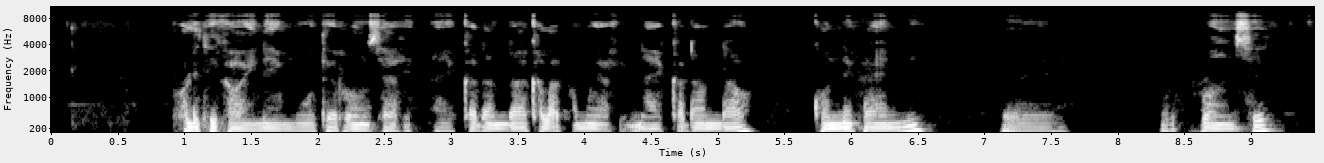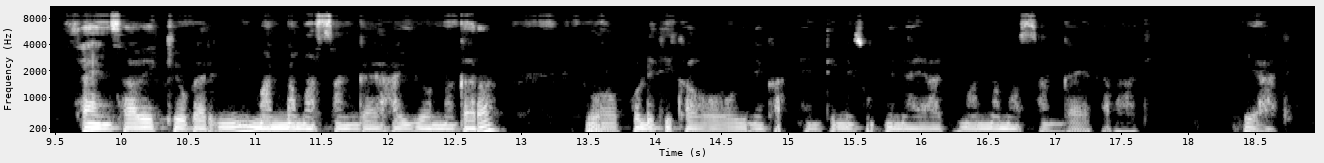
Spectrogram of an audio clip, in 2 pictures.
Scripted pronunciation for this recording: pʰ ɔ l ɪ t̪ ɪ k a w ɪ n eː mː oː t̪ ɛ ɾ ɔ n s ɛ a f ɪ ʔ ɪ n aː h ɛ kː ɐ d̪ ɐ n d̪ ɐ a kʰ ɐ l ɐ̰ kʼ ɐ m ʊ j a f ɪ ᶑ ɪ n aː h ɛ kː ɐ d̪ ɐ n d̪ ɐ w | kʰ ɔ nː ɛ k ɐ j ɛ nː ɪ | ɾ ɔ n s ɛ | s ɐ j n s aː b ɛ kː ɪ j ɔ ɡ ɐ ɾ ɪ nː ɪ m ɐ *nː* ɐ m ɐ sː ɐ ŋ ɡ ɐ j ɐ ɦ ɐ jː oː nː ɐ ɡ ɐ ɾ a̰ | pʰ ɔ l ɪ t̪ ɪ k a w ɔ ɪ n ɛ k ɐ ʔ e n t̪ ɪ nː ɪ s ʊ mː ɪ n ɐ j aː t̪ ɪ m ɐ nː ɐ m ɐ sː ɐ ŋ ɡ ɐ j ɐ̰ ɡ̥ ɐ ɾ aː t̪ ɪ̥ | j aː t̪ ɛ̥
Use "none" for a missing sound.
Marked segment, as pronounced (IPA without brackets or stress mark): nː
